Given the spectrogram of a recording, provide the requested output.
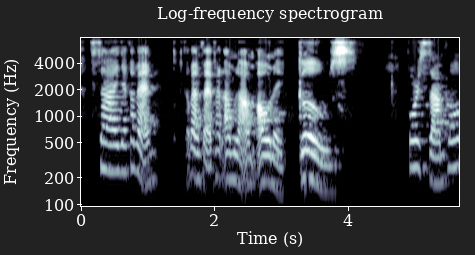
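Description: A woman teaching English pronunciation, saying model words and example sentences slowly and carefully. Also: medium pitch. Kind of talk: pronunciation lesson. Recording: dull lo-fi recording.

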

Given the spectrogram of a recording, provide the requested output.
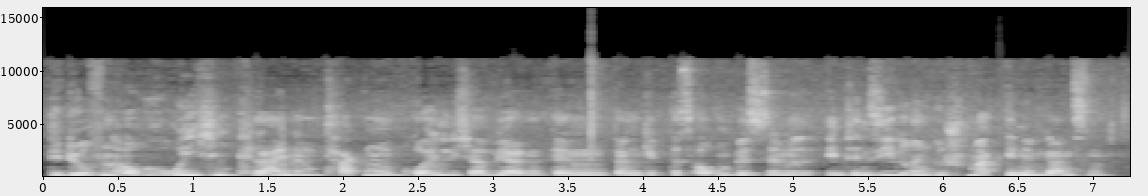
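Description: A man's voice: on the high side, normal speed, hardly any pauses, a little hiss or hum. Chatty man walking through a recipe. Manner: chatty, explains steps while cooking. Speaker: cooking channel host. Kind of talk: casual cooking tutorial. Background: food sizzling in a pan.

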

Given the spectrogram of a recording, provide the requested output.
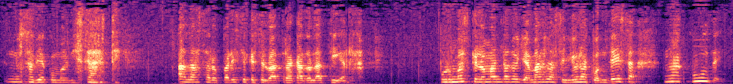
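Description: An actress playing a devoted, anxious maid, earnest and deferential, in an old gothic horror film. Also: female voice, a little high, steady tone, fast talker, natural voice. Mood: anxious, confiding. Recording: noisy old film soundtrack.

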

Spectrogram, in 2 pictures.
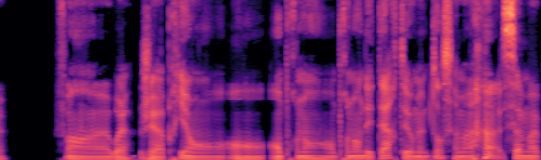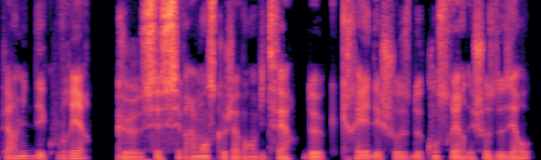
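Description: Man in his thirties, halting. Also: lowish voice, no room sound, studio quality. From Italy. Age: 30s. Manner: hesitant, many fillers and repeated words. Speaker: guest, startup co-founder. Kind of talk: casual interview answers.

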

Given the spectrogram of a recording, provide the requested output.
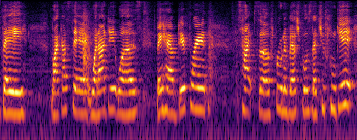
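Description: A woman vlogger talks casually to her camera at home, saying y'all and filling pauses with ums. Her voice sits a little high. A faint hiss of background noise runs under the recording. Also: little pitch movement, pushed and bright, poor audio. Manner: chatty, says "y'all", frequent ums. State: a little out of breath. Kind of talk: casual vlog haul. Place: at home, in and out of doors.

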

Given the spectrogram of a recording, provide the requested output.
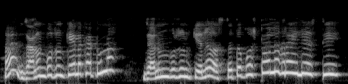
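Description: Rural comedy skit: a woman as a scolding, protective mother, Varhadi Marathi accent, very high and fast. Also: very animated, a little mellow. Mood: firm. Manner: scolding, insistent, repeats points. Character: village mother, firm and protective of her daughter.

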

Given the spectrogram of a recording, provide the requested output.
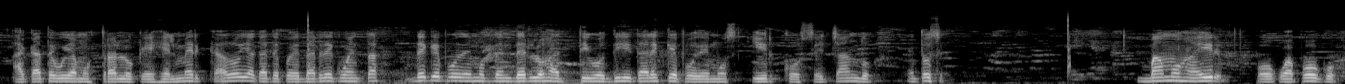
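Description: In this screen-recorded tutorial, a man who hosts crypto game tutorials guides viewers through an on-screen game, speaking casually and with slang. He talks a little slowly in a medium, slightly mellow voice with fairly even intonation, captured on a dull lo-fi recording with faint hiss.

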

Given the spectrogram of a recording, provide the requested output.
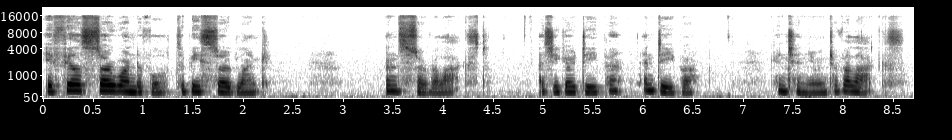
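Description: A woman slowly guiding a listener into trance with soft, soothing, repetitive phrasing, sometimes dropping to a breathy whisper. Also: mid-range voice. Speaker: hypnosis guide. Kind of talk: slow guided hypnosis script.

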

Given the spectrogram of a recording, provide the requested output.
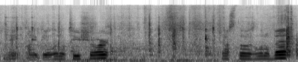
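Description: This young man's voice runs somewhat high with some vocal fry, and he's giving a laid-back, hands-on how-to outdoors in the snow by a vehicle. As a gear maker showing his product, he stops and restarts while working. A camera mic several steps away records him from a distance, with outdoor noise around.

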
